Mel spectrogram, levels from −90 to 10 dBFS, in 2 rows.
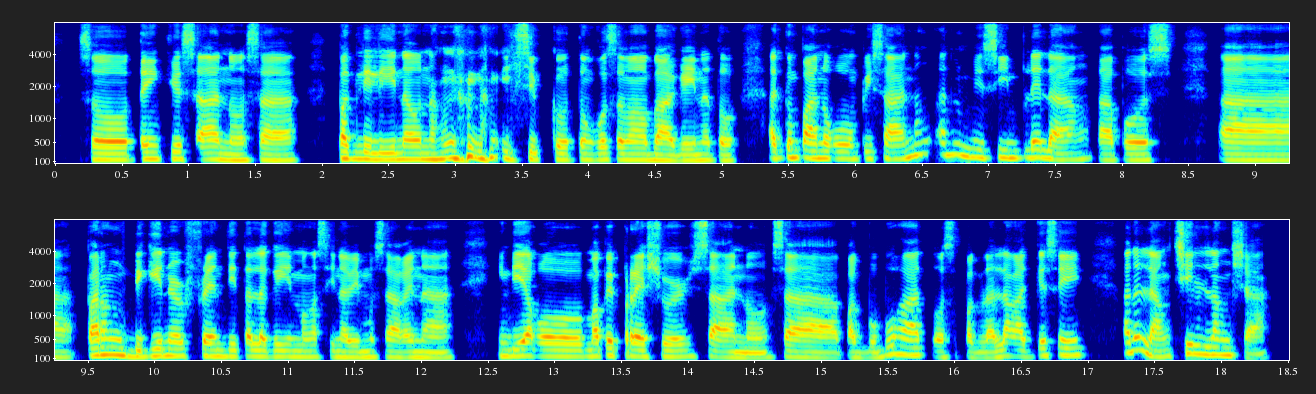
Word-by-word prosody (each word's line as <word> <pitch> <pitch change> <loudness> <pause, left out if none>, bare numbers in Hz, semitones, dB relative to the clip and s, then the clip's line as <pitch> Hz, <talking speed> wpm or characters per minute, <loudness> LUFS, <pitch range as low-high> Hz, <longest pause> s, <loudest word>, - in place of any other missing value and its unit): So, 130 -1 +5
thank 145 +1 0
you 145 - 0
sa 135 0 +2
ano, 120 -2 0
sa 120 -1 0 0.3
paglilinaw 135 -2 +3
ng 155 +4 +2
isip 140 -2 -2
ko 130 -1 -1
tungkol 130 0 -2
sa 130 -1 0
mga 125 -1 +1
bagay 115 -1 +2
na 120 - -3
'to, 110 -1 -3 0.2
at 150 +3 -2
kung 175 - +2
paano 160 -2 +3
ko 150 0 -1
umpisahan 145 +4 -1
ng 240 - -5
ano 235 -1 -5
mo 200 - -1
yun, 165 - -3
simple 170 0 0
lang, 135 -2 -1
tapos, 125 0 -1 0.3
ah, 120 -2 +1
parang 165 +2 +4
beginner 145 +3 +1
friendly 135 -2 0
talaga 130 -1 0
yung 130 -1 -3
mga 125 - -5
sinabi 120 -2 -3
mo 120 - -4
sa'kin 115 -1 -1
na, 110 -1 -2 0.3
hindi 140 0 +1
ako 135 -2 +2
mape-pressure 135 -2 +2
sa 115 -3 +1
ano, 105 0 -2
sa 115 -3 +2
pagbubuhat 160 +9 -2
o - - -3
sa 120 - -10
paglalakad, 120 +3 -3
kasi 155 +1 -1 0.3
ano 215 +5 +2
lang, 130 - 0
chill 190 -2 +1
lang 170 -1 0
siya. 95 - -5
130 Hz, 180 wpm, -23 LUFS, 120-150 Hz, 0.3 s, So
